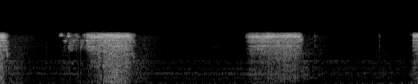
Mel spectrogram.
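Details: A nest box of hungry owl chicks, only one being fed: two long wheezy rasps over a second apart, each with a brief buildup, a third starting at the end.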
